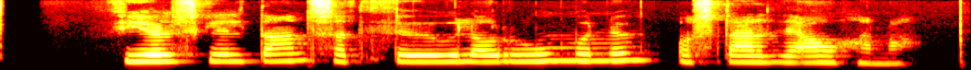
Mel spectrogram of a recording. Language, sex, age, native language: Icelandic, female, 11, Icelandic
